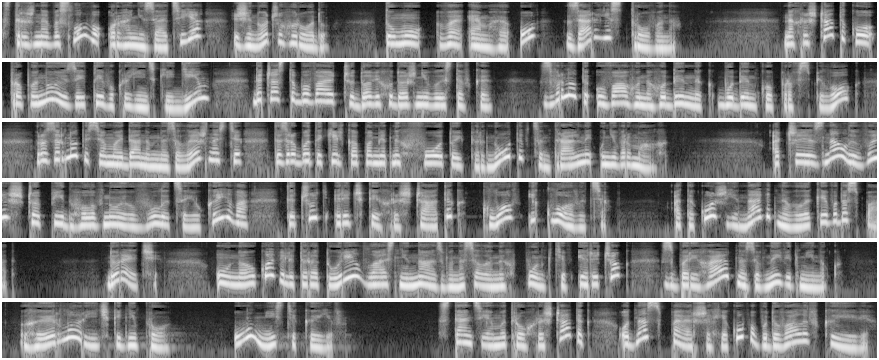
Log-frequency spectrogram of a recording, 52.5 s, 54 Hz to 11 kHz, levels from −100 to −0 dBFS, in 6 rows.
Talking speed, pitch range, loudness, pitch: 105 wpm, 175-245 Hz, -17 LUFS, 205 Hz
